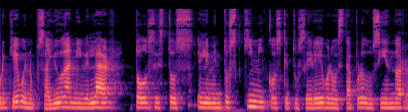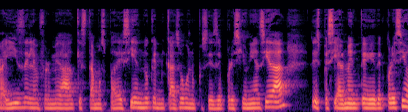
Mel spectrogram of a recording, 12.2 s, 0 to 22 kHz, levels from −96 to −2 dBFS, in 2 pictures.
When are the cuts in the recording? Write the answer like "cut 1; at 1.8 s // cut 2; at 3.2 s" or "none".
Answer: none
